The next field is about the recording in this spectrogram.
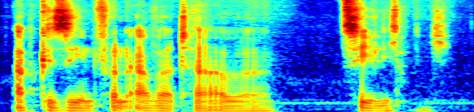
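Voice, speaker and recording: A man's voice: rumbling low, flat delivery, fast, creaky, noisy background. A man doing casual live gaming commentary, chatting to viewers and reading game text aloud. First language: German. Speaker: game livestreamer.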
